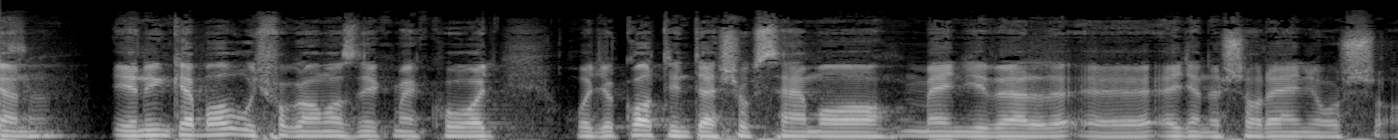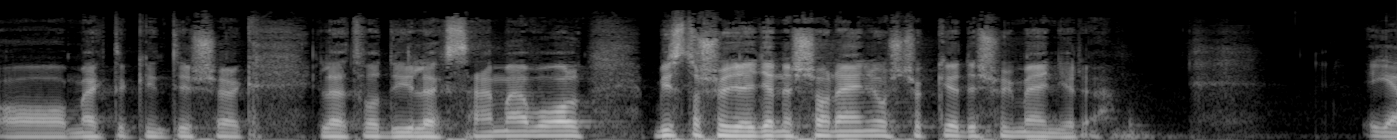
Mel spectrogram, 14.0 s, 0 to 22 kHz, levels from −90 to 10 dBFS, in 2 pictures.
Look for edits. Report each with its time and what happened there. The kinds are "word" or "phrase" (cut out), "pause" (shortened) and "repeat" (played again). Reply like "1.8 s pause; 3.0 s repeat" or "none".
none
